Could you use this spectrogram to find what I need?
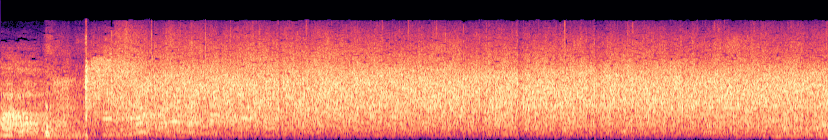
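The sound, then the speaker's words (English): A crowd bursts into sustained, loud applause, a dense steady patter of many hands clapping that holds evenly for several seconds after a brief quieter start. “And what a fantastic round of applause.”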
